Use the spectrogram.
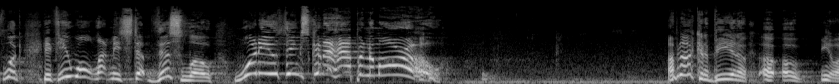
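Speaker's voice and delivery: rising, high, urgent questions; impassioned challenge. Retold or imitated. Preacher voicing Jesus challenging Peter, high and urgent. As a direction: press Peter with mounting intensity.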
